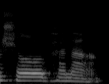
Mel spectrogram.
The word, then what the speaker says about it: शोभना: Because of Sandhi, the A in Ashobhana becomes combined with the A in Prita. So we have Prita Shobhana. Prita Shobhana. So I'm going to pronounce it as Shobhana without the A, just to indicate the melody.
